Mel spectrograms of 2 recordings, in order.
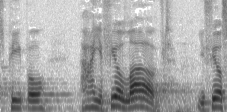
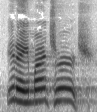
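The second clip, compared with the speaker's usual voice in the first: emphatic denial; 12 semitones higher, 6 dB louder than usual. Real, not acted. Preacher rejecting "my church" talk.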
